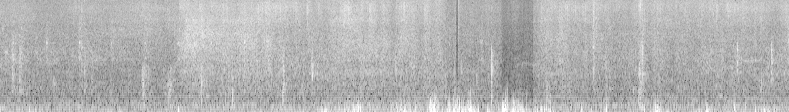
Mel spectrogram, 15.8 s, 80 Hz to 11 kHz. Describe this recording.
Wind slapping rigging against ship masts, tools running in the distance. Water from hose washing boats. Foot falls on gravel.
Recorded at Fambridge Yacht Haven, Essex using a Canon D550 camera.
